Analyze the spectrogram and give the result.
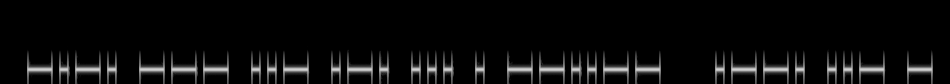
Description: Morse code, heard as a keyed tone, about 14 wpm, 700 Hz. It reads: COURSE, PUT
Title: Sentences from Top 1400 Words 15wpm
